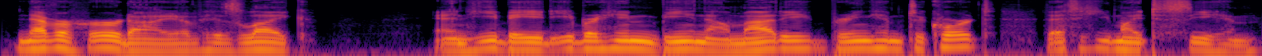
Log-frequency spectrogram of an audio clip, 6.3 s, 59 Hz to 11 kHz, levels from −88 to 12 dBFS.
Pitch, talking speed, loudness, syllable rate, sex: 110 Hz, 210 wpm, -19 LUFS, 4.9 syllables/s, male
